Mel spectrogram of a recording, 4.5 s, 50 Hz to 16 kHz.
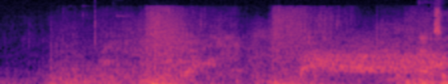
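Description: A hidden stone door swings open behind a wall in the video game Dark Souls 3, grinding and rumbling with scraping mechanism noise and a heavy slide that builds across several seconds.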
